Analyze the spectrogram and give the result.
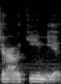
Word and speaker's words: Shalakemia: You know, and I knew people weren't going to know how to say it. So that's why at the end of every video, I'm like, and my name is Shalakemia, because I need people.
